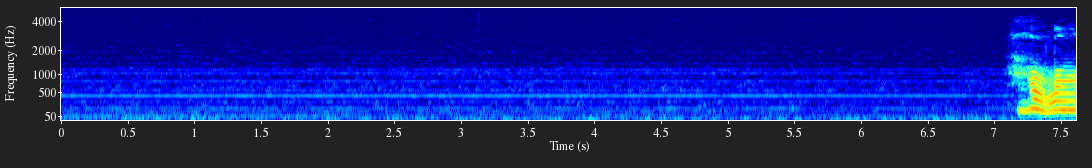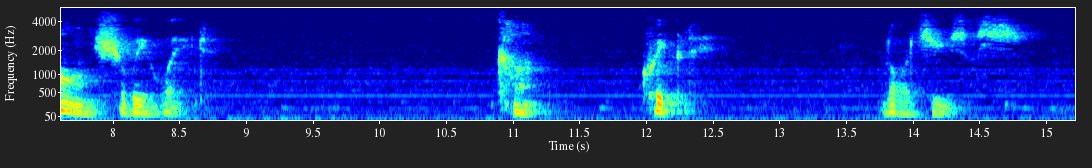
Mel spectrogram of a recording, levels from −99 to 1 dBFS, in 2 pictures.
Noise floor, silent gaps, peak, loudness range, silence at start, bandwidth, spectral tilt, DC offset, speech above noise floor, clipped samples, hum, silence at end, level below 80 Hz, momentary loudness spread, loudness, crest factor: -73 dBFS; none; -14 dBFS; 15 LU; 7.15 s; 4.6 kHz; -6.5 dB/octave; under 0.1%; 40 dB; under 0.1%; none; 0.45 s; -74 dBFS; 23 LU; -34 LUFS; 28 dB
